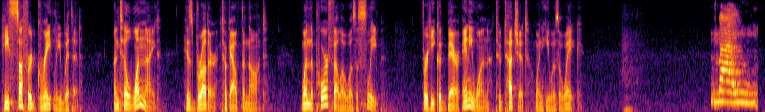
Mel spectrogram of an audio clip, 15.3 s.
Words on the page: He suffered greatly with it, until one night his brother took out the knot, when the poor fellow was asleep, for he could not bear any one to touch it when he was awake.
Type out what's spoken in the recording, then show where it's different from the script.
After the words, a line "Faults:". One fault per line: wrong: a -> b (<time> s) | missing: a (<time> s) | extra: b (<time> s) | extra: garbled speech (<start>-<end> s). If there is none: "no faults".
He suffered greatly with it, until one night his brother took out the knot, when the poor fellow was asleep, for he could bear any one to touch it when he was awake.
Faults:
missing: not (8.9 s)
